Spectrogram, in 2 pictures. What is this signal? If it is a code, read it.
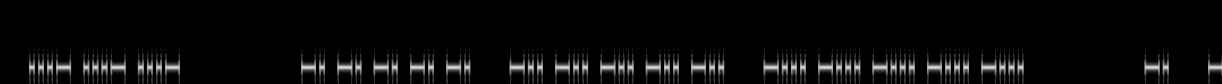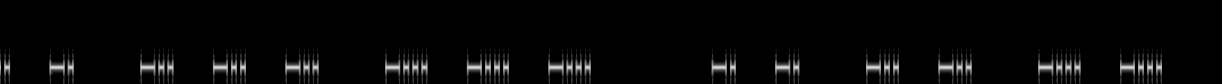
Morse code, heard as a keyed tone, about 27 wpm, 800 Hz. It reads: VVV NNNNN DDDDD BBBBB N N N D D D B B B N N D D B B
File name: Short Runs / Short Runs-mp3s / NDB NDB6 @25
